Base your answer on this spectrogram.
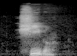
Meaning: cock, dick
- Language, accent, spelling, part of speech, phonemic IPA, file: French, France, chibre, noun, /ʃibʁ/, LL-Q150 (fra)-chibre.wav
